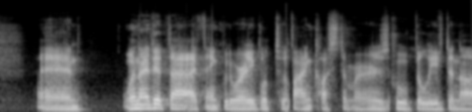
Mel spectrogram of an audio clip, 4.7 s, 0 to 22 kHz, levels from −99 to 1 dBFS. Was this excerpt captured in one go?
no; 2 cuts; at 2.8 s, 3.9 s

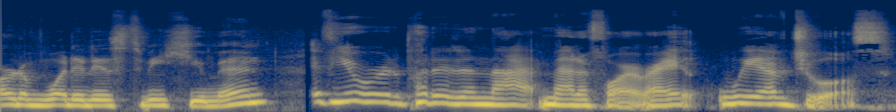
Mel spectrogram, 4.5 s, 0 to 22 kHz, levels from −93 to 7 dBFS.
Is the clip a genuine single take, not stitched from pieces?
no; 1 cut; at 1.6 s

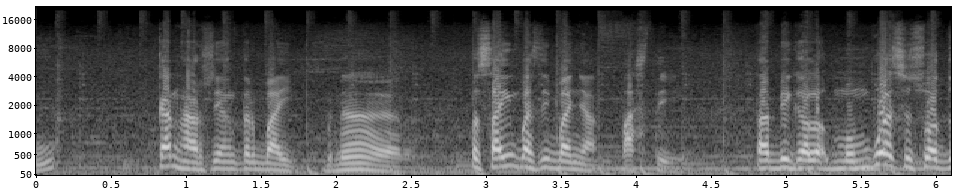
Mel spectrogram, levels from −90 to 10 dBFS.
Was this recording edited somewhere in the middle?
no; 0 cuts

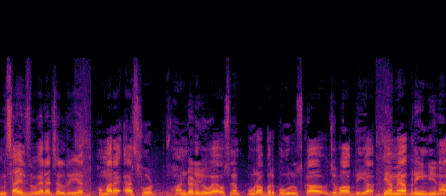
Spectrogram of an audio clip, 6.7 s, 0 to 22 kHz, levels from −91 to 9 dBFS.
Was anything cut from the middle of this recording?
yes; 2 cuts; at 1.3 s, 5.7 s

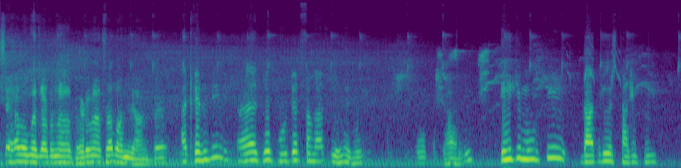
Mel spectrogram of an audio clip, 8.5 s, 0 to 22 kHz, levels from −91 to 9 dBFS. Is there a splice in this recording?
no; 0 cuts

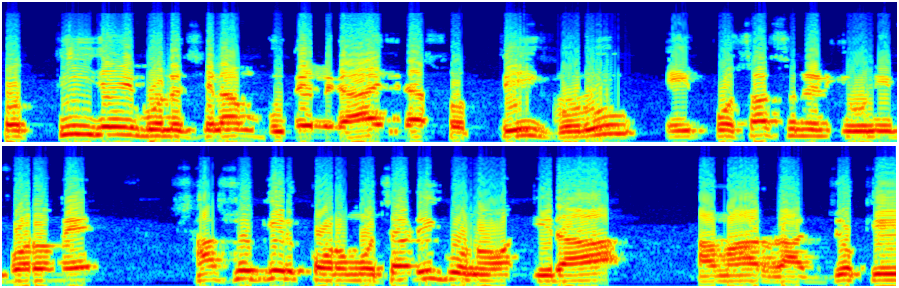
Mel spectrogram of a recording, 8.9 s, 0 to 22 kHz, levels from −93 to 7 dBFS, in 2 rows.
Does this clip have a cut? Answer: yes; 1 cut; at 3.2 s

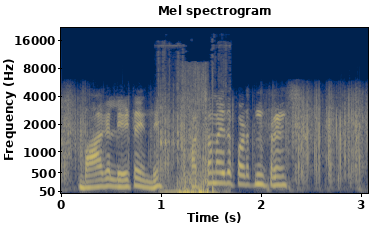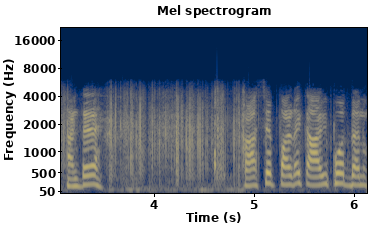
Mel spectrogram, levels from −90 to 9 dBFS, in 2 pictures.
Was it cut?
yes; 1 cut; at 1.3 s

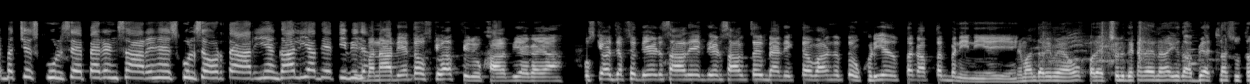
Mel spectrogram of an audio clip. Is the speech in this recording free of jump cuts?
no; 2 cuts; at 3.5 s, 10.1 s

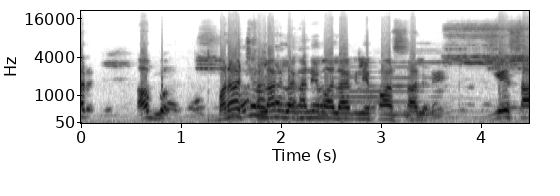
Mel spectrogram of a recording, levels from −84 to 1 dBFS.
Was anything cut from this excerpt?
no; 0 cuts

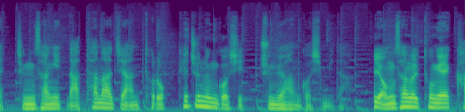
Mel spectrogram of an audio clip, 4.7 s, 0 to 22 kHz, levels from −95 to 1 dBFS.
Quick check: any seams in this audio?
yes; 1 cut; at 3.7 s

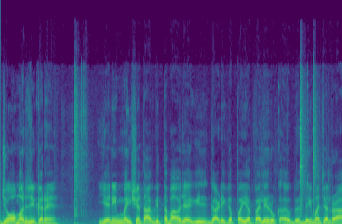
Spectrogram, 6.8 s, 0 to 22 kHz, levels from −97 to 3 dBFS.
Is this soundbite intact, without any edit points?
yes; 0 cuts

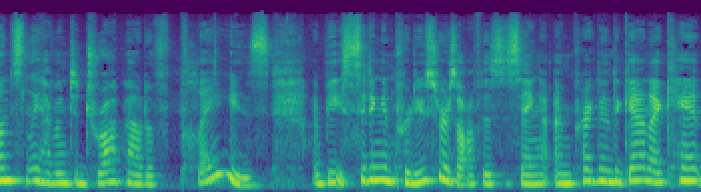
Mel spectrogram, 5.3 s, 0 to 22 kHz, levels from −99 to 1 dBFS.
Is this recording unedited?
yes; 0 cuts

